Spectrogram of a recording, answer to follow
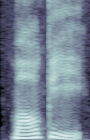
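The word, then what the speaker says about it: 毛笔: 毛、毛、毛笔、毛笔、毛笔、毛笔、毛。 Se pronuncia con el segundo tono.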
